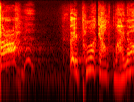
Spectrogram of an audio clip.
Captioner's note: gasps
